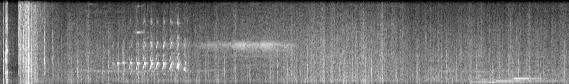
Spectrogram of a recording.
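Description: Wind rushes steadily past while gliding.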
